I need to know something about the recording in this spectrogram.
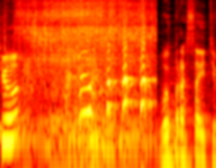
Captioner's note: laugh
